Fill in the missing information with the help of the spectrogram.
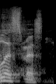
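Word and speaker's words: Vlismas: I'm gonna butcher Vilsma. – Vilsmas. – No, I think rhymes with Christmas. V L I S.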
